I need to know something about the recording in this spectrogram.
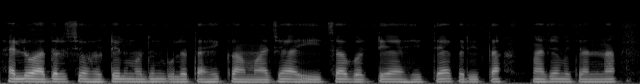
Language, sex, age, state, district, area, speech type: Marathi, male, 30-45, Maharashtra, Amravati, rural, spontaneous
